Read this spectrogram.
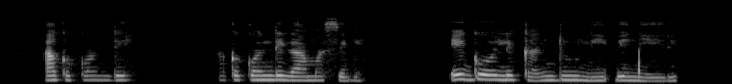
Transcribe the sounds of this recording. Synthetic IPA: a˦k | a˦kʊ˨kɔ˦n̩˦dɪ˦ɡa˦a˦ma˦sɪ˦ɡɪ˦ | ɪ˦ɡo˦le˦ka˨n̩˦dʊ˦li˨i˦k͡pe˦ne˨ɾi˦

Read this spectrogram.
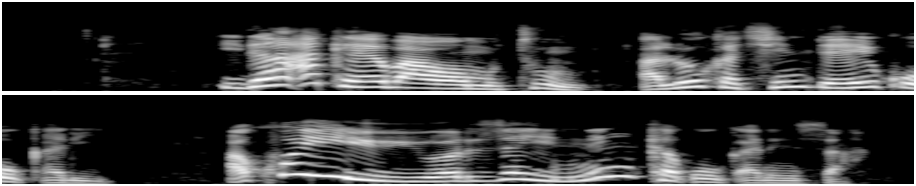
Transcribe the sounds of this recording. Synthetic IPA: ʔɪ˨dɐ˦ŋʔa˦ka˨jɐ˦baː˨wa˦mʊ˨tʊ˦˨mʔa˨loː˦kɐ˨t͡ʃɪ˦nda˨ja˦ji˦kʷʼoː˨kʼɐ˨ɽiː˦ | ʔa˨kʷa˦jjʊ˨jʊ˨˦wɐ˦rza˦˨jnɪ˦ŋka˨kʷʼoː˨kʼɐ˨ɽɪ˦nsa̰˨ʔ

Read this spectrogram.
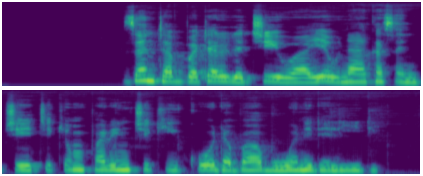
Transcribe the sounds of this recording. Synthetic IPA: zɐ˦˨ntɐ˦bːɐ˦tɐ˦rda˨t͡ʃeː˦˨waː˨ja˦˨wna˦kɐ˦sɐ˨nt͡ʃeː˦t͡ʃɪ˦kʲɪ˦mɸɐ˦ɾɪ˦nt͡ʃɪ˦kʲʰiː˨kʷoː˦da˨baː˦bu˨wɐ˦ni˦dɐ˨liː˦liː˨

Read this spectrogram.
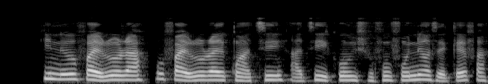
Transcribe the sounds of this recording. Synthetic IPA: ki˦nĩ˧o˦fa˧i˨ɾo˨˦ɾa˦o˦fa˧i˨ɾo˨˦ɾa˧i˦˧kũ˨˧a˨tʰi˧a˨ti˧i˨kõ˧u˨ʃũ˨fũ˧˦fũ˧˦nĩ˦ɔ˦˨s̬ɛ˨kɛ˨˦fa˦˨

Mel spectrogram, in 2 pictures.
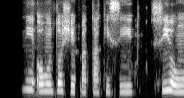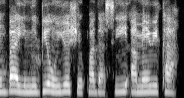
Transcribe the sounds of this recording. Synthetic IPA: nĩ˦ʔo˧hũ˧to˦ʃe˧k͡pa˨ta˨ki˨si˧ | si˨˦o˦˨hũ˧ba˦˨ji˨˦nĩ˧bi˦o˦˨hũ˧joː˦˨ʃe˧k͡pa˧da˨si˨˦a˦˨mɛ˦ɾi˦ka˦˨

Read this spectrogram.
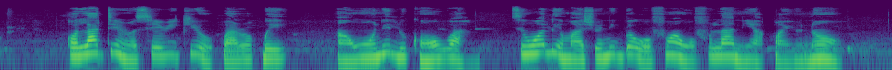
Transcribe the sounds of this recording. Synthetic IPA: ɔ˧la˦dĩ˦˨ɾ̃ã˧se˦ɾi˦kʰi˦o˦˨k͡pa˨ɾɔ˧k͡pe˦ | a˨w̃ɔ̃˧nĩ˦lu˨˦kã˨˦wa˦˨ | ti˦w̃ɔ̃˦le˦˨mãː˧˦ʃe˧nĩ˦ɡ͡bɛ˦˨wɔ˨˦fũ˦a˦˨w̃ɔ̃˧fũ˦la˦nĩ˧a˨k͡pa˨j̃ɔ̃˨nãː˨˦˨

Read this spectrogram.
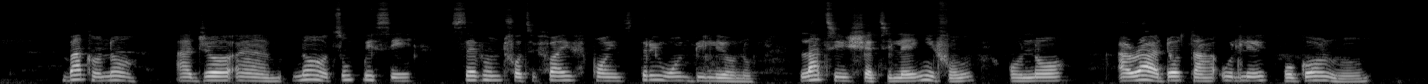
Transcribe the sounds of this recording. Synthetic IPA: ba˦kã˧˨nãː˦˨ | a˨d͡ʒɔ˧ɛ˦˨mnãː˦˨tũ˦n̩˦k͡pe˦˨se˧ | sɛ˦vɛ̃˦nfɔ˧ti˧fa˦i˦vpɔ̃˧ĩntθɾi˦wɔ̃˦nbi˦li˨ɔ̃˨nũ˨ | la˦ti˧ʃɛ˨tʰi˨lɛ˨˦j̃ĩ˦˨fũ˨˦ | ɔ˨nɔ̃˧ | a˧ɾa˦a˨dɔ˦˨ta˧o˦le˦ɔ˧ɡɔ˦ɾ̃ũ˨˦

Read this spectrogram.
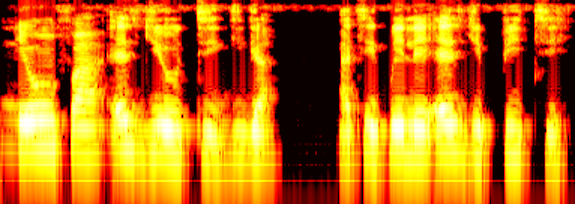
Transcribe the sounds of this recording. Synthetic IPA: nĩ˧˦o˦n̩˦fa˧ɛ˦sd͡ʒi˦o˧ti˨ɡi˨˦ɡa˧ | a˨ti˧i˨k͡pe˦le˦ʔɛ˦sd͡ʒi˧pi˦ti˨

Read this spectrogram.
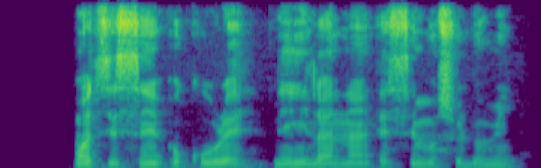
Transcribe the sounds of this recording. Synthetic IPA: mɔ˦tɪ˨sɪ̃˦ʔo˨kʰu˦ɾɛ˨nɪ̃˦ĩ˦la˨nã˨ʔɛ˨sɪ˦mo˨su˨lu˨mĩ˦

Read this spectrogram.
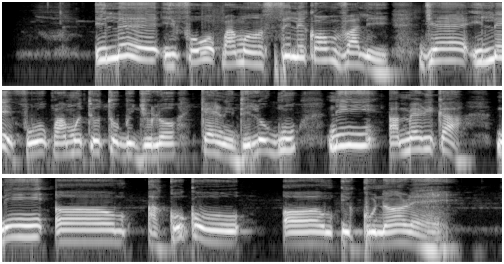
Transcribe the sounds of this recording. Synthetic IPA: i˧le˦i˨fo˧˦wo˦˨k͡pa˨˦mã˦si˦li˦kɔ̃˦n̩˦va˧li˨d͡ʒɛ˦i˧le˦i˦˨fo˨˦wo˦˨k͡pa˨˦mɔ̃˦ti˦o˦to˦˧bi˧d͡ʒu˨˦lɔ˧kɛ˧˨ɾ̃ĩ˨di˨˦lo˦ɡũ˦nĩ˦a˨mɛ˦ɾi˦ka˦˨ | nĩ˦ɔ˧ | a˨ko˨˦ko˦˨ | ɔ˧i˨kũ˨nã˨˦ɾɛ˨

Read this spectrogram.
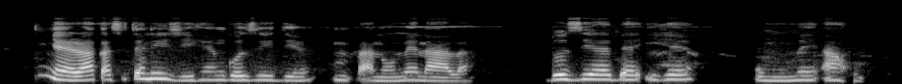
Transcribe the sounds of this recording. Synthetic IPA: i˦ɲe˨ɾa˨a˦ka˦si˦te˦ni˦ʒi˨i˦ɦe˦ŋ̩˦ɡo˦zi˦dɪ˦ | m̩˦k͡pa̰˨nʊ˨me˦na˨a˨la˨ | do˦zi˦e˦be˦ʔi˦ɦe˦ | u˨mu˨me˦ʔa˦hʊ˨

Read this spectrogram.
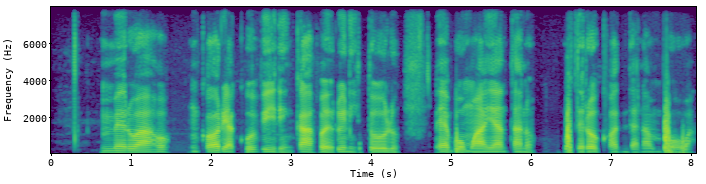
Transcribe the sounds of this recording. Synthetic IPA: m̩˦me˦ɾu˦a˦ɦʊ˦ | ŋ̩˨kɔ˦ɾja˨kʰo˦vi˨dŋ̩˨ka˦a˦fɔ˨e˨ɾi˦ni˨to˦lu˦ | ne˦bʊ˦mʊ˨a˦ɦa˦n̩˦ta˦nɔ˨ | ṵ˨te˨ɾo˦kʰa˨dɪ˨da˨na˨m̩˦bʊ̰˦wa˦

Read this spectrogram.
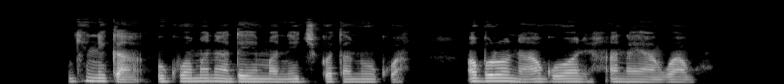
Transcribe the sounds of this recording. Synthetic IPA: ɡɪ˦nɪ˦ka˨u˦kʷu˦ɔ˦ma˦na˦˨dɪ˦ɪ˦ma˨ne˦d͡ʒi̥˨kɔ˦ta˦nu˦kʷu˦a˨ | ɔ˦bʊ˦ɾʊ˦na˨a˦ɡʷʊ˦ɔ˦ɾja˨a˦na˨ja˨ŋ˨ɡʷa˦ɡʷʊ˨

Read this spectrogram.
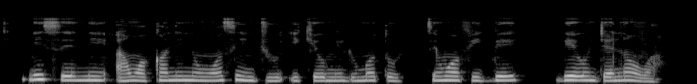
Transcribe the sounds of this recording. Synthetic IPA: nĩ˦se˧nĩ˧a˦˨w̃ɔ̃˧ɔ˨kã˧nĩ˦nũ˦˧w̃ɔ̃˧˦sĩ˦˨n̩˨˦d͡ʒu˨˦i˨kʰe˧˨o˧mĩ˧lu˨˦mɔ̃˦to˦˨ | ti˦w̃ɔ̃˦fi˧ɡ͡be˦ | ɡ͡be˦o˦n̩˦d͡ʒɛ˧nãː˦˨wa˨˦˨

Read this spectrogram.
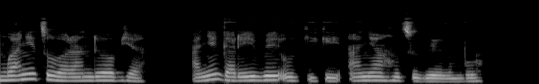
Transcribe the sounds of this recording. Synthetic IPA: ŋ͡m̩˨ɡ͡ba˦ɲɪ˦tʊ˦ba˨ɾa˨n̩˦dɪ˦ɔ˦bja˦ | a˨ɲɪ˦ɡa˨ɾe˦e˦be˦ʔo˨ki˨ke˨a˦ɲ˦a˦ɦʊ˦tu˨be˨ɾi˨m̩˨bʊ˦

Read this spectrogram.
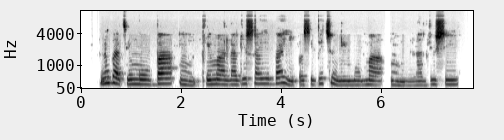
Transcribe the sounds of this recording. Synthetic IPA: nĩ˦ɡ͡ba˦˨ti˨˦mo˧bã˦˨kʰĩ˨˦mã˦˧la˧d͡ʒu˦sa˦je˦ba˦˨ji˨˦ɔ˧si˧bi˦tũ˦˨nĩ˧˦mo˧mã˦˨la˧d͡ʒu˦ʃi˦

